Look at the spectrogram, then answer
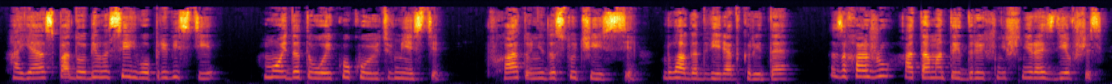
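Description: High teasing village milkmaid in a southern russian dialect, a woman reading her, mocking and drawn out.

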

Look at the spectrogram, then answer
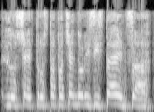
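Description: A man's voice: extremely high pitch, fairly even intonation, moderate pace, breathy edge, no echo, muffled recording, pitched above the performer's own voice, heavily acted. A man voicing an anxious teenage boy who speaks in urgent, shaken bursts. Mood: strained. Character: anxious teenage boy, son of the underworld god.

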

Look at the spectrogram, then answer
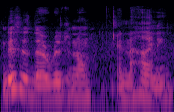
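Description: A woman vlogger chatting casually to her viewers while eating, her mouth full and chewing, relaxed and drawling, close to the mic at home. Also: fairly low pitch, fast, slight background noise. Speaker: mukbang vlogger.

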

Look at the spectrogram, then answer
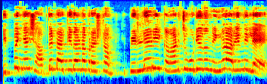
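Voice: extremely high pitch, racing, sharp tone. A performer voicing a nagging mother in a comic family skit, scolding her children late at night. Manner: bossy, nagging.

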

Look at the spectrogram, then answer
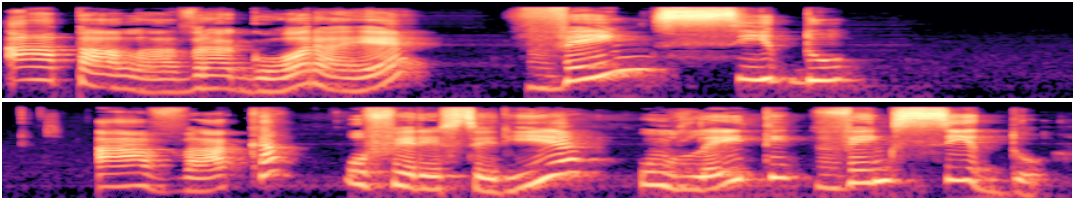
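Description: A woman with a Brazilian Portuguese accent teaches a televised primary school class. She dictates in a slow, drawn-out way, stretching each word syllable by syllable. Her pitch swings widely as she asks the children questions. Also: sing-song, fairly bright tone.

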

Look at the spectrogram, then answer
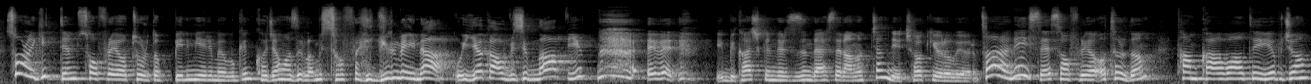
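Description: A woman's voice: fairly high pitch, a little mellow, echoey room. A woman teaching children in a playful storytelling way, joking with the pupils and stressing words in a sing-song manner. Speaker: primary school teacher.

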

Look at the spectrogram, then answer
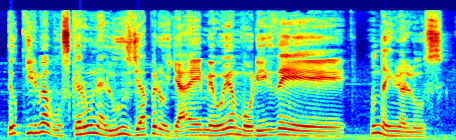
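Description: A man's voice: a little high, moderate pace. Panicky young man doing horror gameplay. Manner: jumpy, yelps and shouts in panic, then mutters. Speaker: gameplay streamer.

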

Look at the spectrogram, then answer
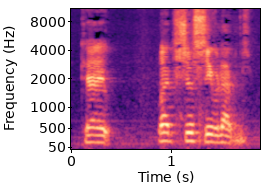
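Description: A man's voice: high voice, little pitch movement, fairly quick, a bit bright, slight background noise. A young man hosting a gaming video, chatting casually about the game, easily puzzled and laughing along. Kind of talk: casual gameplay commentary.

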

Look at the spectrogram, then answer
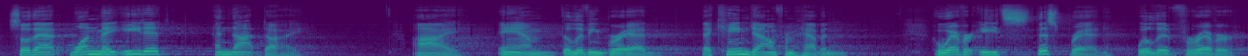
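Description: An older man, a deacon speaking from the lectern in a measured, solemn way as he reads and preaches. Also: mid-range voice. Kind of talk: scripture reading and homily. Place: large church, at the lectern. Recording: long church hall reverb.

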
